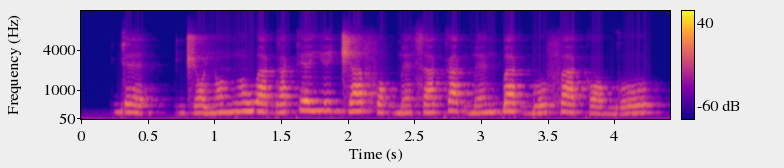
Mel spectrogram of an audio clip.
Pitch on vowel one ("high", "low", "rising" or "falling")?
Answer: low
